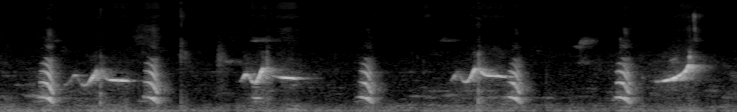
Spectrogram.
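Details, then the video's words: Male and female talking parrots kept as a couple, giving harsh clipped notes and short whistled slurs in a repeated pattern about every second, with pauses between bursts, indoors. "beautiful male and female talking parrots couple"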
